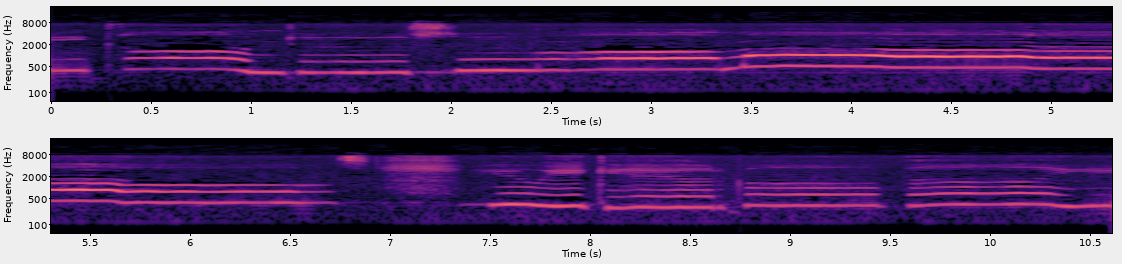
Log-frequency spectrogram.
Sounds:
lullaby

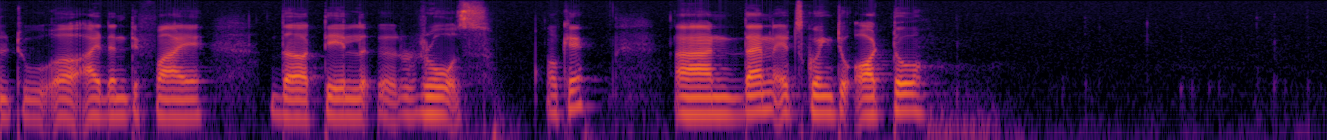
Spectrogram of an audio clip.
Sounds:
speech
silence

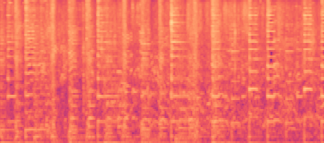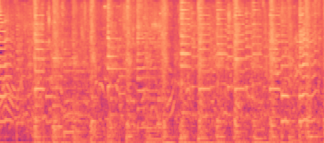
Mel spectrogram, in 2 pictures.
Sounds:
music
speech

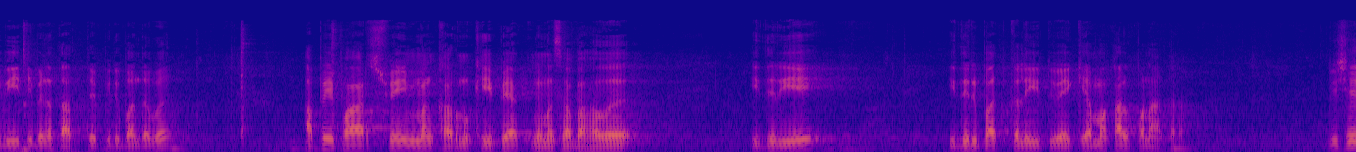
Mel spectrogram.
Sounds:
male speech
speech
monologue

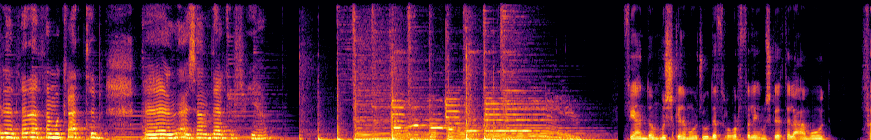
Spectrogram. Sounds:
child speech
music for children

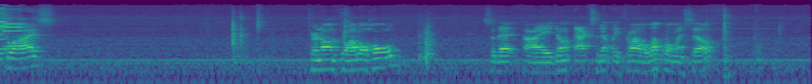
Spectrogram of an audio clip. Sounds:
music
speech
inside a small room

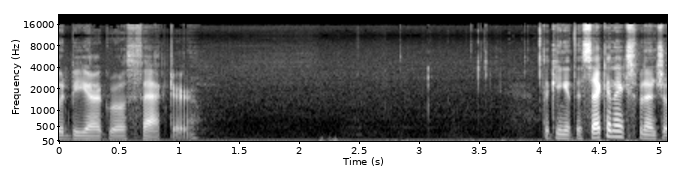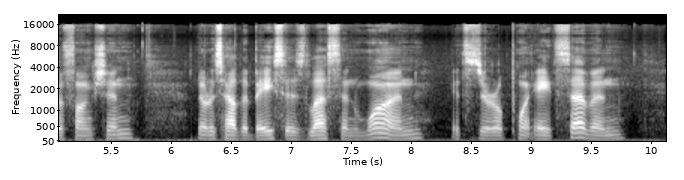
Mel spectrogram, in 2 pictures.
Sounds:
speech

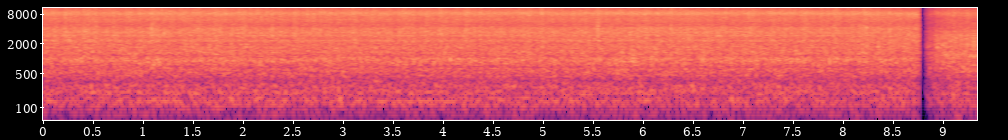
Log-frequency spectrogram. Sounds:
waterfall burbling

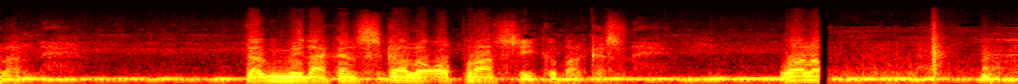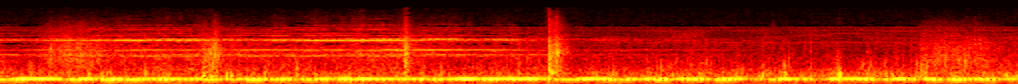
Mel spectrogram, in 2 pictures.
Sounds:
speech
outside, rural or natural
inside a small room
music

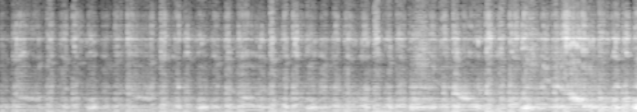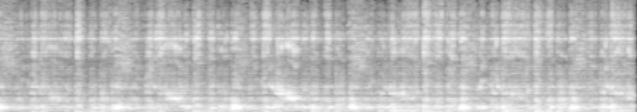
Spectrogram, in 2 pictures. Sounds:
music
didgeridoo

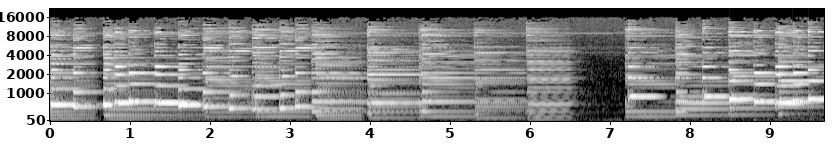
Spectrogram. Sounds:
piano
music
musical instrument
keyboard (musical)
harpsichord
playing harpsichord

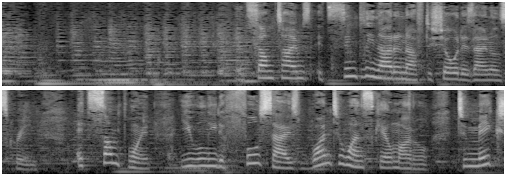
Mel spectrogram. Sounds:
music
speech

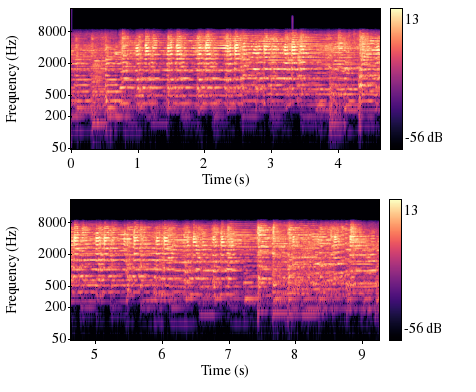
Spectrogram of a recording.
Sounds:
musical instrument
fiddle
music
trumpet

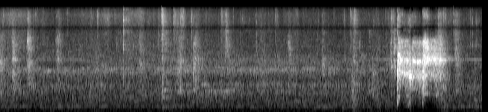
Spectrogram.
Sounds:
cat
animal
pets

